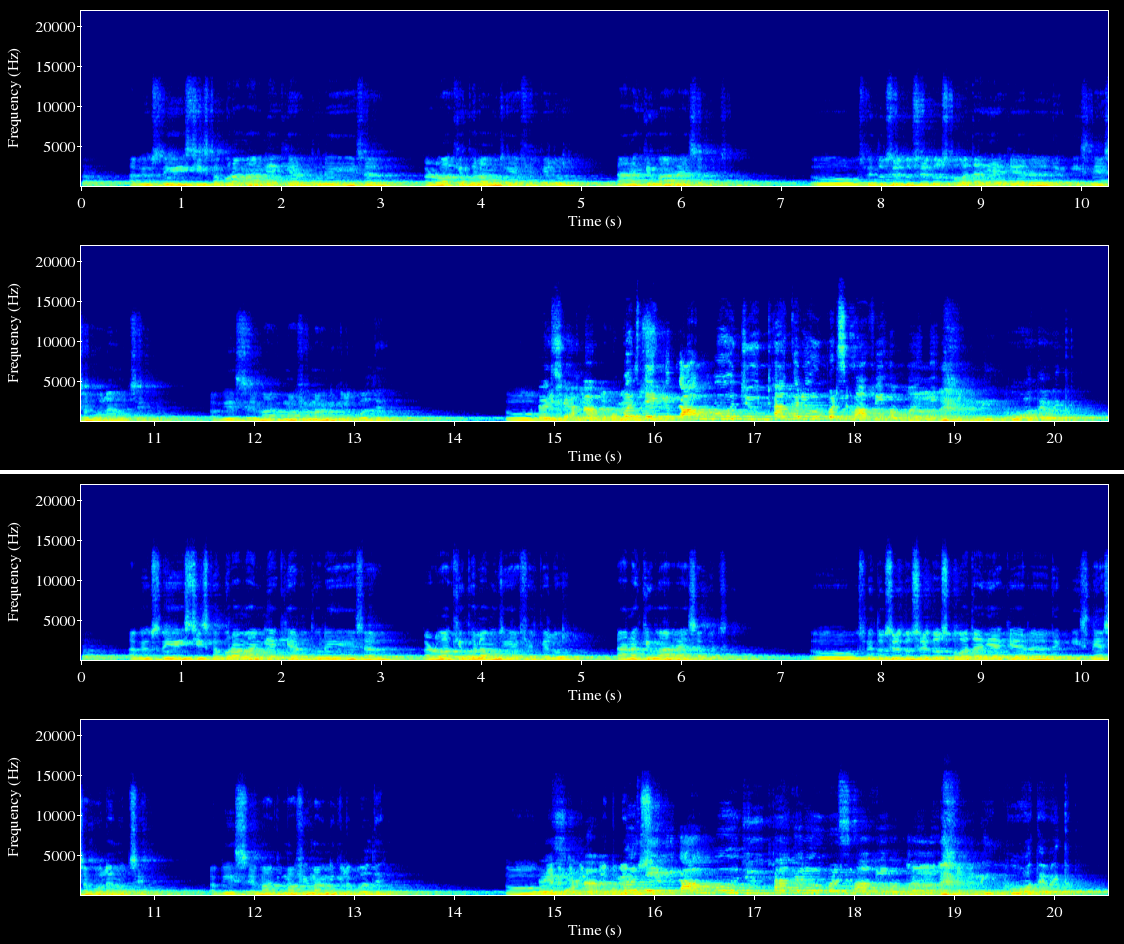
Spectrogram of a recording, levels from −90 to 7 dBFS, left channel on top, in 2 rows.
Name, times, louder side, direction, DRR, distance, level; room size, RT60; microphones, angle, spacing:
voice 1, 0.5-3.0 3.4-4.9 5.3-6.4 7.3-10.9 11.6-13.3 14.5-16.1 18.5-20.2, right 1 dB, 80° right, -3 dB, 3.2 m, -29 dB
voice 2, 11.7-12.1 14.8-18.9, left 2 dB, 75° left, -6 dB, 3.9 m, -30 dB
24.0 x 18.0 x 2.8 m, 3.0 s
head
